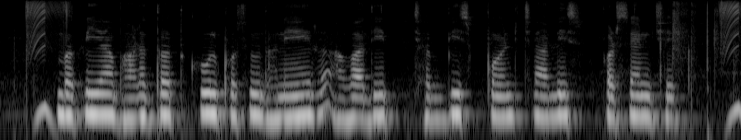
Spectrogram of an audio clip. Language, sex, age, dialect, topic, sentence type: Magahi, male, 25-30, Northeastern/Surjapuri, agriculture, statement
